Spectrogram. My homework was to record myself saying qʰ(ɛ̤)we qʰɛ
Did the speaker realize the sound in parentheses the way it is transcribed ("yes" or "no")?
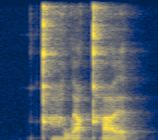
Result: yes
